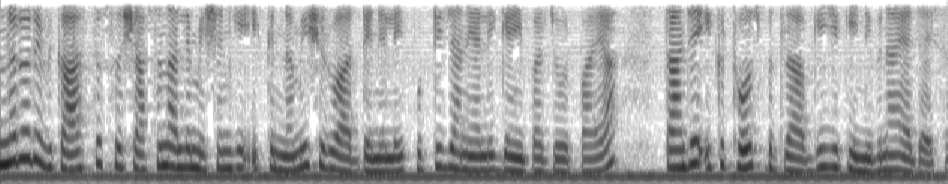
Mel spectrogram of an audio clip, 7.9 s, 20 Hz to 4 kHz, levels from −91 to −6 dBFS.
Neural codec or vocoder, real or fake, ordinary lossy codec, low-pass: none; real; none; 3.6 kHz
